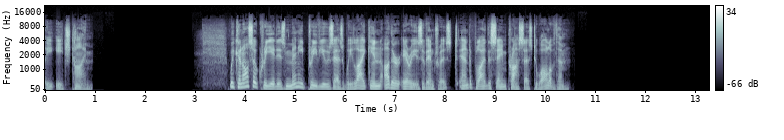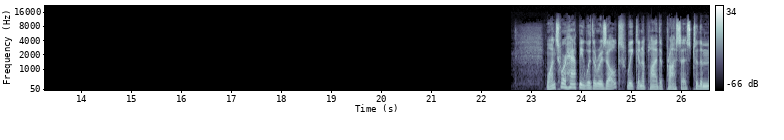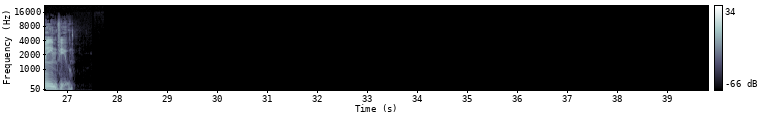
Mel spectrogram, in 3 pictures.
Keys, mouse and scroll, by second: 4.2 click, 5.0 click, 6.5 click, 7.4 click, 8.9 click, 9.9 click, 11.3 click, 11.5-12.0 scroll down 8, 13.4 click, 17.7 click, 18.3-19.1 scroll down 8, 20.7 click, 29.7 click.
